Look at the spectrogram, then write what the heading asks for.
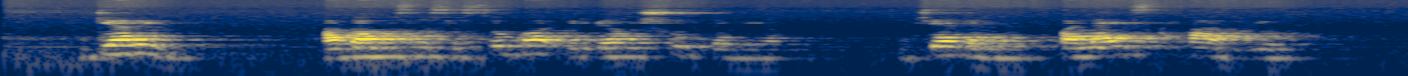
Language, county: Lithuanian, Vilnius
